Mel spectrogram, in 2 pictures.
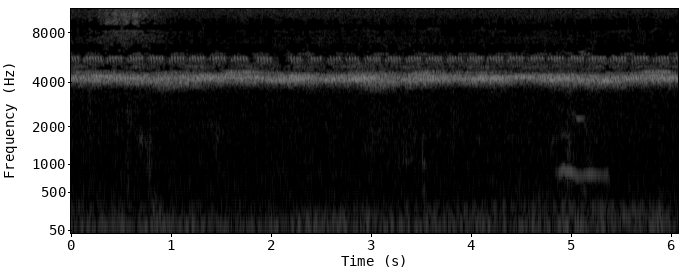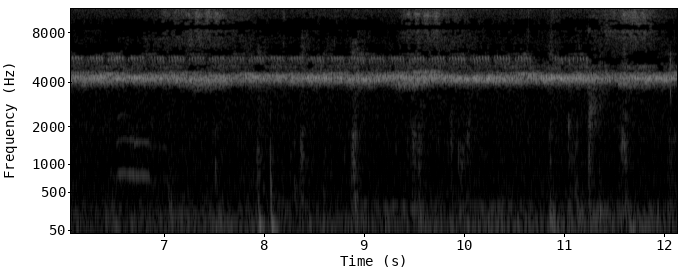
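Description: Faint, steady high-pitched chorus of crickets, with a few soft clicks and rustles in the last few seconds.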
